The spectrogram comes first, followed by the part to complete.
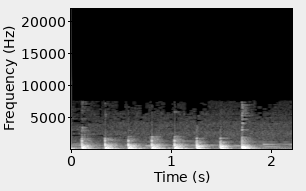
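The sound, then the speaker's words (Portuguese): Seven firm, evenly spaced knocks on a door, fairly loud, rapping in a steady rhythm with a slight ring after the last one. No voices. “Jesus, na verdade, em igrejas como essa, está lá na porta, do lado de fora, batendo,”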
